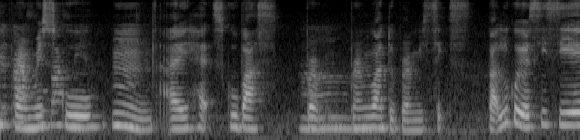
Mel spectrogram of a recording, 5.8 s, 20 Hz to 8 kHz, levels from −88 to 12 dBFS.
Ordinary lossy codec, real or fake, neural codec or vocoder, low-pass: none; real; none; none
